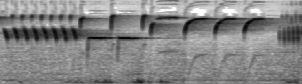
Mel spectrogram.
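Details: Canary in full song: a quick run of high chipping notes, then drawn-out slurred whistles sweeping downward, finishing with a short, fast, bright trill.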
